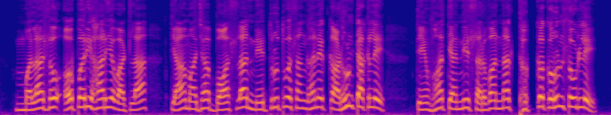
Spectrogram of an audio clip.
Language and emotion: Marathi, surprised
